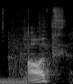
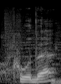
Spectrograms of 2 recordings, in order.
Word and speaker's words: Откуда ты: It's close. It's funny for me. Why? Why? Am I saying it wrong? No. At. От. Oh, ot. Ot. Куда Kuda. ты? Ti. Where are you from? Откуда ты? Откуда ти? That's better. Just, I'm asking you.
